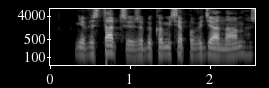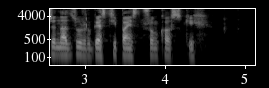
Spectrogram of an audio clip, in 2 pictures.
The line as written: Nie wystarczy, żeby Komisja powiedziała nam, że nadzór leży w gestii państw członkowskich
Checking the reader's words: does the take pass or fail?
fail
